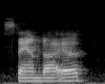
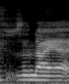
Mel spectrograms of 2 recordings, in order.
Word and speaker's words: Zendaya: before watching it and during watching it, was Zendaya.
